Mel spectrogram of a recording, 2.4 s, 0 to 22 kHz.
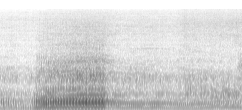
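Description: Sinnis Apache 125's single-cylinder four-stroke engine, through its aftermarket D.E.P exhaust, revs up briefly about half a second in, then drops back to a lower, steady note as the bike rolls on.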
